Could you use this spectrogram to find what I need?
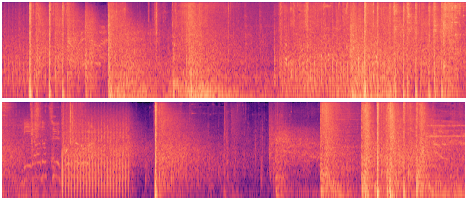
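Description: Rapid gunfire cracks in bursts.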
